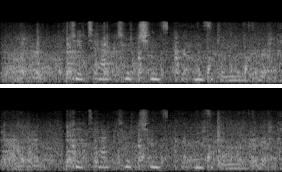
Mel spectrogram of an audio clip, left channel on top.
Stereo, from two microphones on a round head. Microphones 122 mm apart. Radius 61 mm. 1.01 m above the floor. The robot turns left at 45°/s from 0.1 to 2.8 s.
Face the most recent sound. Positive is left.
turn(degrees=5)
